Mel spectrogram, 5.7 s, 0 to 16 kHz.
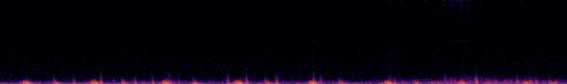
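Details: Muffled low thumping heartbeat, about 80 beats a minute, with some rumbling; normal resting heart sounds before exercise, self-recorded with an earbud microphone and a glass.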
